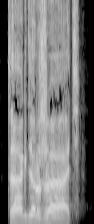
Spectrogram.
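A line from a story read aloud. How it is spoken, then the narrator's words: Angry shout. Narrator (Russian): крикнул Нечепуренко злым голосом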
